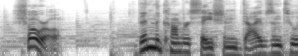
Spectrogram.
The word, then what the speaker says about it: Syo-ro: rightfully so maybe that it should be pronounced closer to choro then the conversation dives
